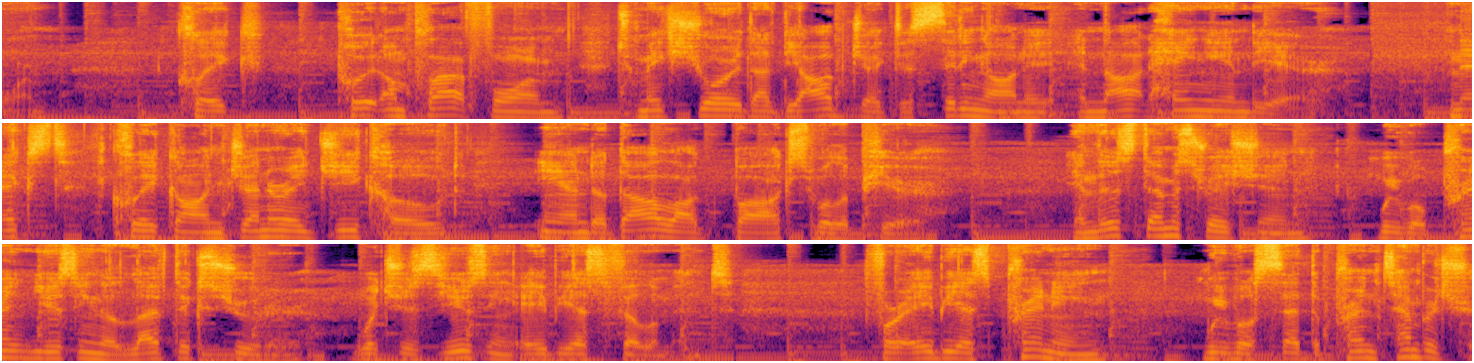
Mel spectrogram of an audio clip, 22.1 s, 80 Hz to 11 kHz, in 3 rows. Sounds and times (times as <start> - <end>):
Speech: 0.0 - 18.4, 19.0 - 22.0
Music: 0.0 - 22.0.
